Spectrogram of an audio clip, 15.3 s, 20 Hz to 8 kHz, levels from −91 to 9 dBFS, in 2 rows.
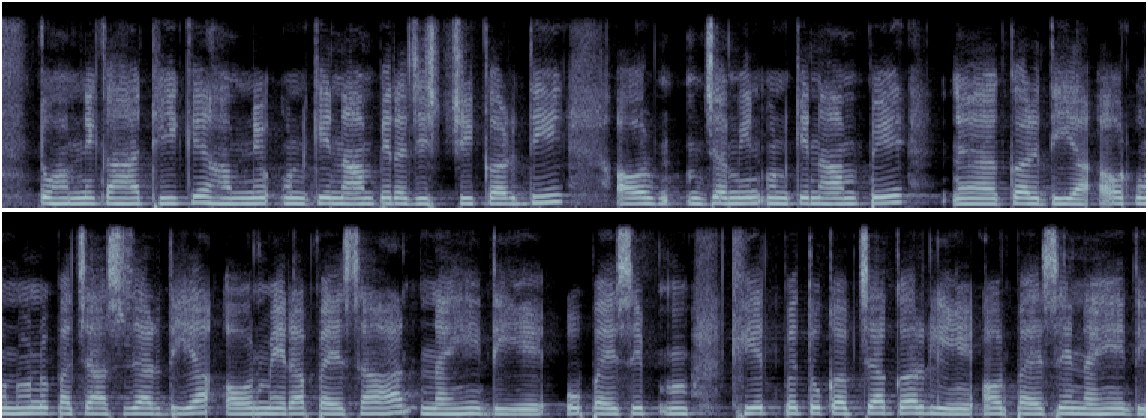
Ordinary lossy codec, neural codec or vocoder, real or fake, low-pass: none; vocoder, 44.1 kHz, 128 mel bands, Pupu-Vocoder; fake; 7.2 kHz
